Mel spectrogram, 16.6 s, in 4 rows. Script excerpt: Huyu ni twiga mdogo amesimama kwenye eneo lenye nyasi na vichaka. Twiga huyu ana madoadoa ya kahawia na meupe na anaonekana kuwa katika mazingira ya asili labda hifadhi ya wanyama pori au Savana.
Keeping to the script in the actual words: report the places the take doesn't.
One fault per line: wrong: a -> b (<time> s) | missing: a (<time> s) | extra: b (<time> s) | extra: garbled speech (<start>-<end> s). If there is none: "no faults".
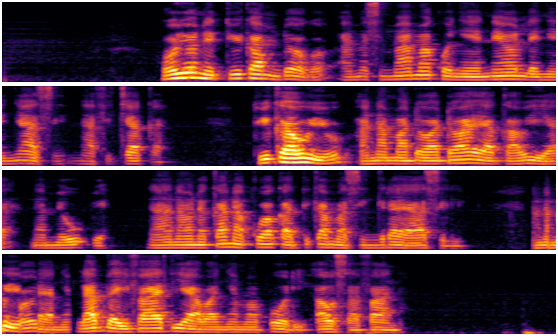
extra: garbled speech (12.3-13.0 s)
